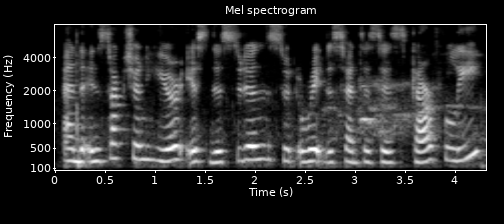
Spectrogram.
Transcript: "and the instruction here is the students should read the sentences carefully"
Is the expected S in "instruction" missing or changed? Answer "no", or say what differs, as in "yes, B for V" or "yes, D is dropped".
no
